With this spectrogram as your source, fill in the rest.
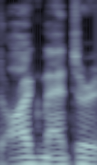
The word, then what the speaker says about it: OGMentor: and the show notes augmentor is spelled o OG Mentor pronounced aug Mentor I love the name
